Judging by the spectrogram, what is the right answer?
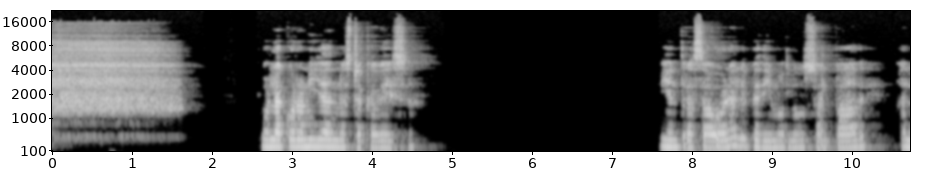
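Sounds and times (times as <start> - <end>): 
deep exhalation during a guided breathing meditation: 0.0 - 1.6
speech: 2.6 - 4.6, 7.6 - 10.7.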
